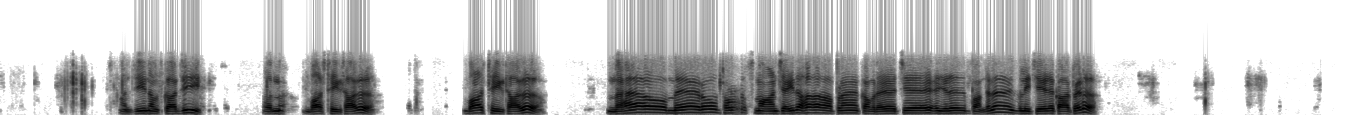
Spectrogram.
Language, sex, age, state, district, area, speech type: Dogri, male, 45-60, Jammu and Kashmir, Reasi, rural, conversation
